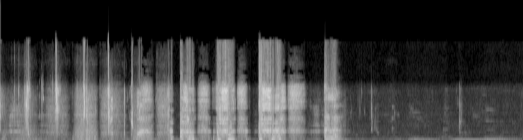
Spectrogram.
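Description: Loud close-miked eating sounds: wet chewing, smacking and crunching of pizza, with a few short falling voice sounds mixed in. These stop after about four seconds, leaving quiet background music with a simple repeating melody.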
